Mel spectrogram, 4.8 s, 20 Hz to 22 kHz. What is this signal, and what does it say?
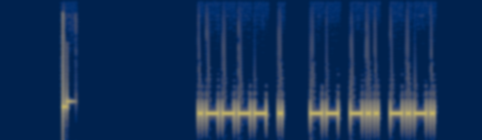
Morse code, heard as a keyed tone, about 30 wpm, 700 Hz. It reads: 1E MDC
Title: Field Day Exchanges - 30wpm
